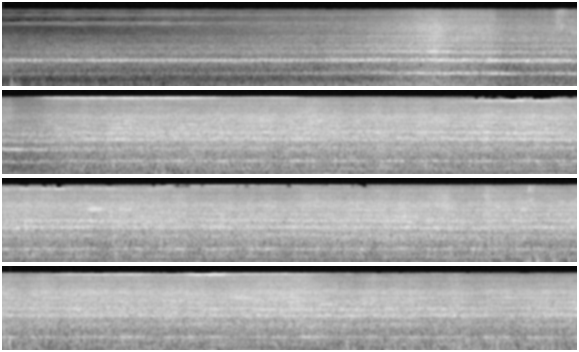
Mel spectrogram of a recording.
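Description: Container freight train passing close by: a steady high whine from its approaching locomotives dips in pitch and cuts off as they go past, about seven seconds in. The container wagons then roll by in a loud, steady rumble of wheels on rail with a constant high wheel squeal.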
